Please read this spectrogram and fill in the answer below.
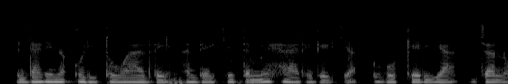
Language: Kikuyu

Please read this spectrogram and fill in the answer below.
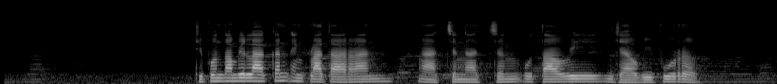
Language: Javanese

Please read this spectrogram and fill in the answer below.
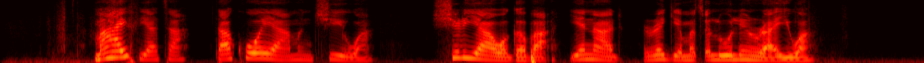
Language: Hausa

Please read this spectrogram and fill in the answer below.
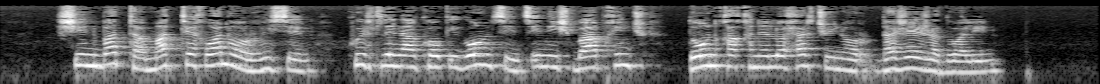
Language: Bats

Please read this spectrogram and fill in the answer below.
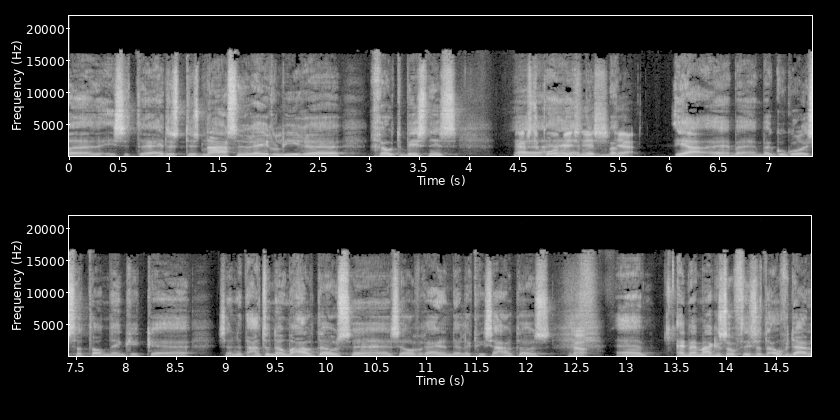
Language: Dutch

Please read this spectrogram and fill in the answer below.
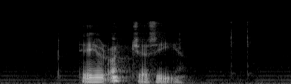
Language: Faroese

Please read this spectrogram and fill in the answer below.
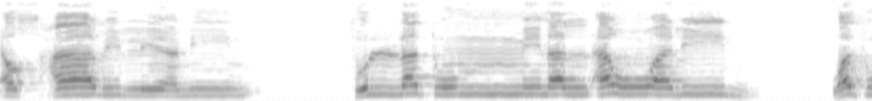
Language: Arabic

